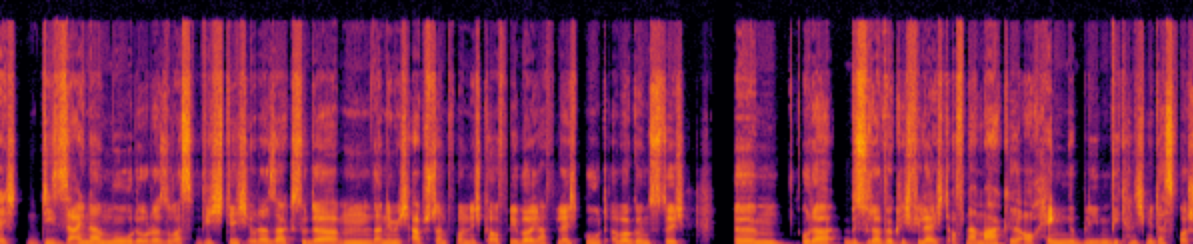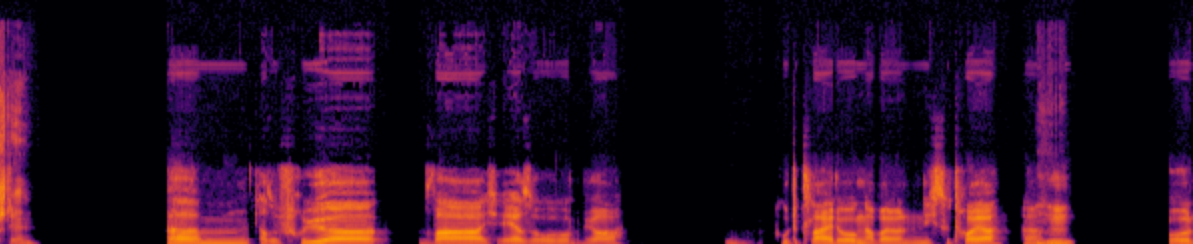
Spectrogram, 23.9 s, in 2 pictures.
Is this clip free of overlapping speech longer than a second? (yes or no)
yes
